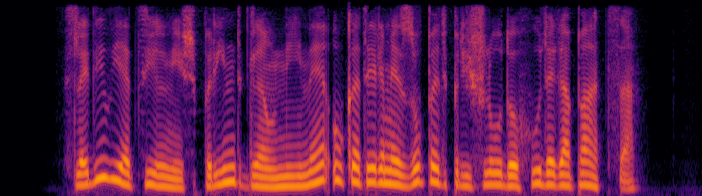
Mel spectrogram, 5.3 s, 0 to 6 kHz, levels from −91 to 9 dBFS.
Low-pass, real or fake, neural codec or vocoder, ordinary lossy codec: 5.4 kHz; fake; autoencoder, 48 kHz, 32 numbers a frame, DAC-VAE, trained on Japanese speech; AAC, 48 kbps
